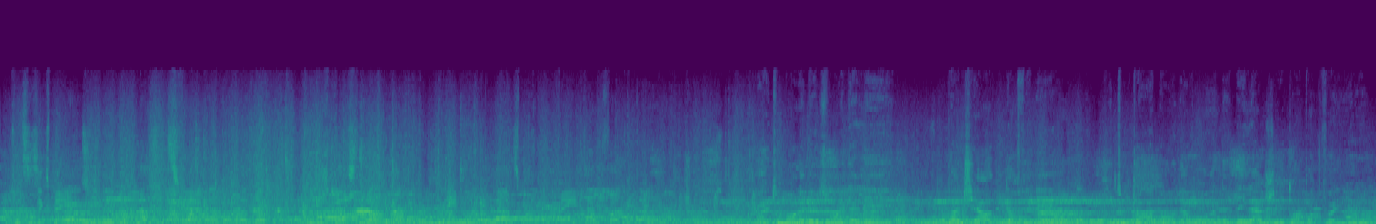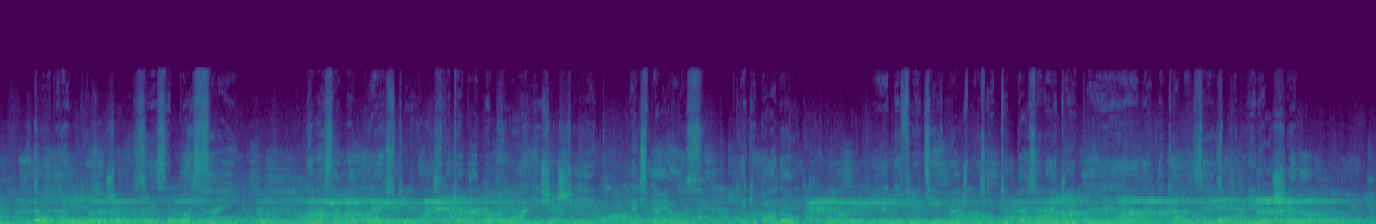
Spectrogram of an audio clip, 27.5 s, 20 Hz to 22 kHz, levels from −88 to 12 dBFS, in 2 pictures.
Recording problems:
murmuring crowd; very loud; throughout; 3 dB above the speech
background music; faint; throughout; 25 dB below the speech
low rumble; faint; throughout; 20 dB below the speech

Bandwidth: 15 kHz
